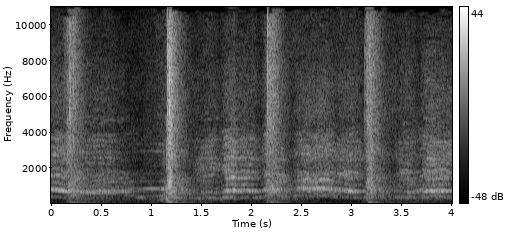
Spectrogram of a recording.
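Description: Crowd of men performing matam, beating their chests in unison with a loud slap about once a second, while chanting a mourning chant together between the strikes.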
